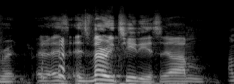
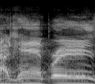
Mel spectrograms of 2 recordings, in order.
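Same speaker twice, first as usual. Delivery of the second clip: retold scream; 7 semitones lower, 7 dB louder, slower than usual.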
